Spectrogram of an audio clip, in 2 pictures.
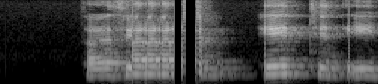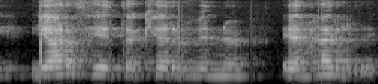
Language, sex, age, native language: Icelandic, female, 14, Icelandic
